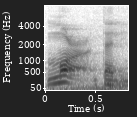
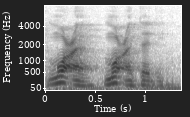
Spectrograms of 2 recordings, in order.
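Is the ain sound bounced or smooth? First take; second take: smooth; bounced. First: The ain is smooth with no bounce. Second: The ain bounces with an extra echo. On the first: The speaker calls it right. "ya mu'tadin" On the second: The speaker calls it wrong.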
